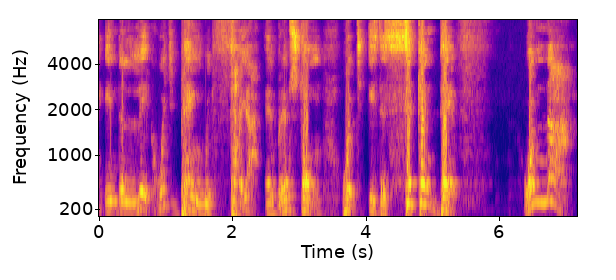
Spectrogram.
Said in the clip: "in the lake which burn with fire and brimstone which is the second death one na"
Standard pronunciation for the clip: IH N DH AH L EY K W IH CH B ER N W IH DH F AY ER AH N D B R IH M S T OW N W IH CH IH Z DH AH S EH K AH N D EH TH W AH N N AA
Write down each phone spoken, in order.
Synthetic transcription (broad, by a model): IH N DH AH L EY K W IH CH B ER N W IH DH F AY ER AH N B R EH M S T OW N W IH CH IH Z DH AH S EH K AH N D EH F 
